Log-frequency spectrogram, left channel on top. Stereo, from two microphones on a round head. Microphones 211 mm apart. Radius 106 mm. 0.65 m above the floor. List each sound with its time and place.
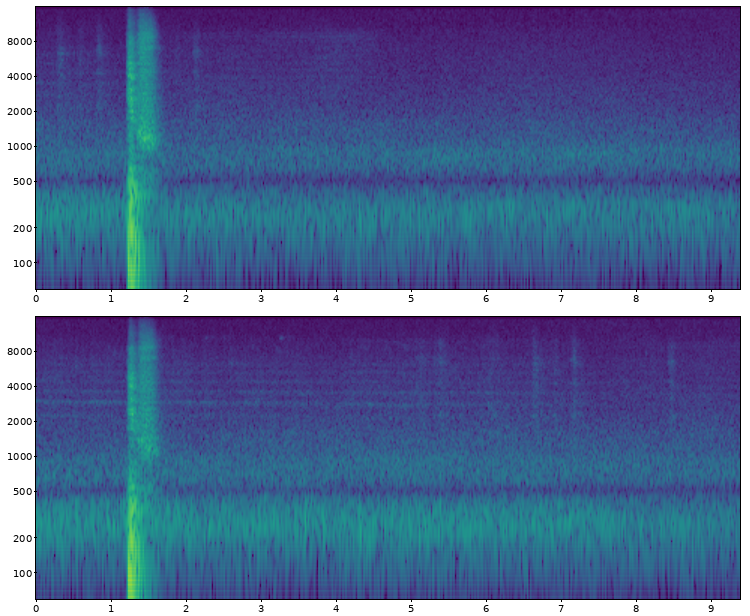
1.2 s breathing: 60° left (ahead or behind), 2 m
